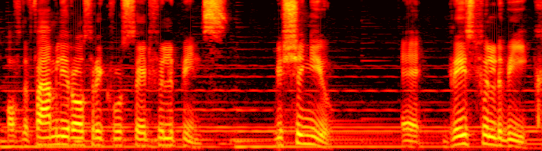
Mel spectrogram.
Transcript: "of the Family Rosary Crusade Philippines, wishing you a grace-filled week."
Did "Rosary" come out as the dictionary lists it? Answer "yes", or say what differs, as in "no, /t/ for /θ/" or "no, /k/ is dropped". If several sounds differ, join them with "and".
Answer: no, /s/ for /z/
